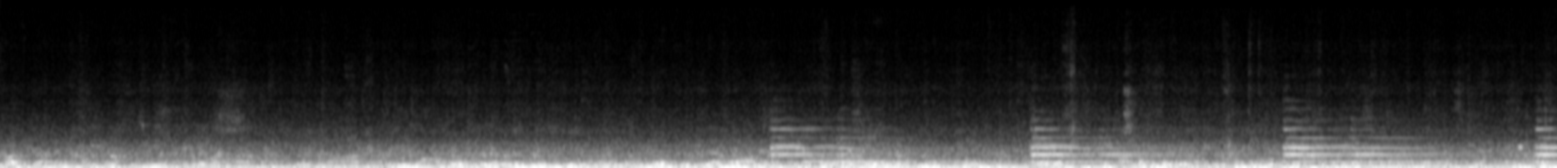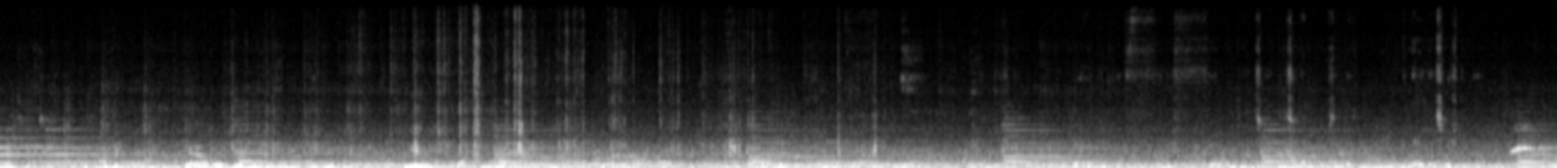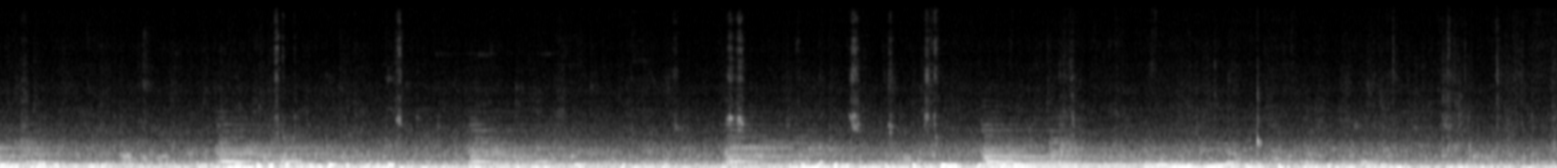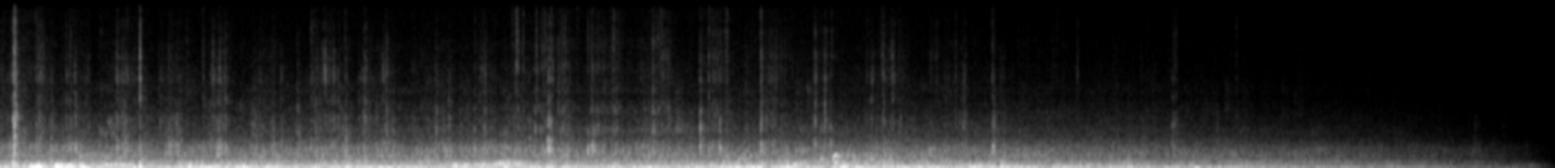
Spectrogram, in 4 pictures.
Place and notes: Seminární zahrada, Horní, Horní Brána, Český Krumlov, Czechia - Night Bells in Český Krumlov
Recording of bells from observation platfrom/view point Seminární zahrada.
